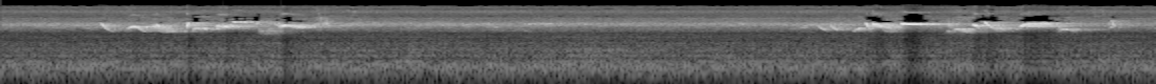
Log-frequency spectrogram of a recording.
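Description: Shrill electronic tones squeal and warble through amplifiers in bursts.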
